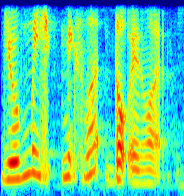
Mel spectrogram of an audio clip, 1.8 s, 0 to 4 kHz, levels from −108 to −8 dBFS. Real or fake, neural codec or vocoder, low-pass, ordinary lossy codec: real; none; 3.6 kHz; none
